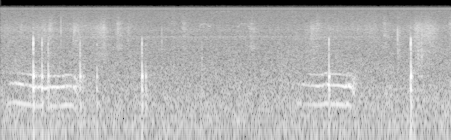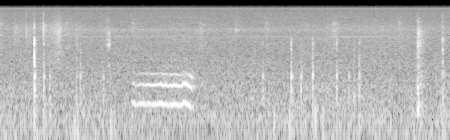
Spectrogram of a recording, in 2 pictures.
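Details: Sleeping house cat Izzie, described as fat, snores in a small room. Three whistly, humming breaths arrive roughly four seconds apart, the last one longer, with faint ticks and shuffling noises between them.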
